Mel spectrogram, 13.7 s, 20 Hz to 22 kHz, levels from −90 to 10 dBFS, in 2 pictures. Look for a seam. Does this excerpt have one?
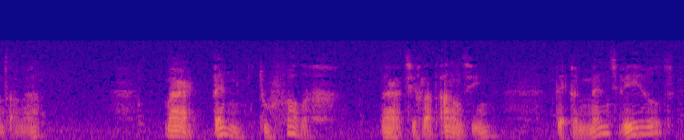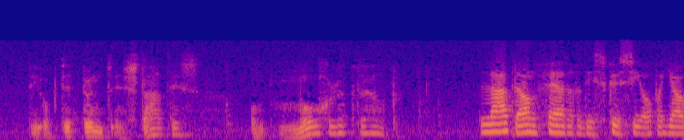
yes; 6 cuts; at 2.1 s, 5.7 s, 6.2 s, 7.6 s, 9.6 s, 12.0 s

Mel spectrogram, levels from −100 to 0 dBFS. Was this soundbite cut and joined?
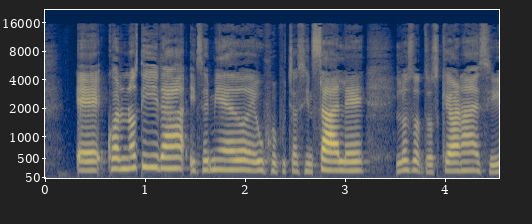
yes; 4 cuts; at 0.9 s, 1.5 s, 2.7 s, 3.5 s

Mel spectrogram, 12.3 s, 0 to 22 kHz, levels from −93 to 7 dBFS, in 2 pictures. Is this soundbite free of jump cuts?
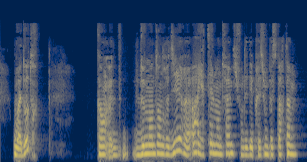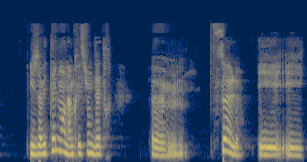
yes; 0 cuts

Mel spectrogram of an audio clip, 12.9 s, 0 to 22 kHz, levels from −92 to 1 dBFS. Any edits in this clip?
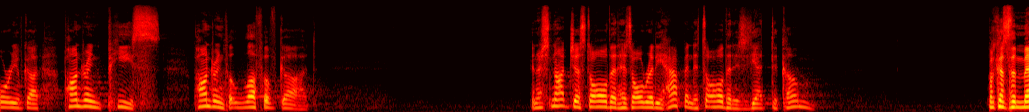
no; 0 cuts

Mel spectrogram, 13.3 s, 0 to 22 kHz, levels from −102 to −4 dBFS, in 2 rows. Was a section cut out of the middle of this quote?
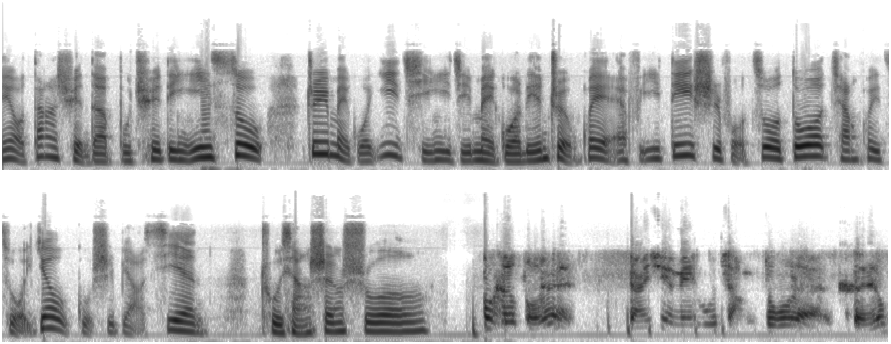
yes; 1 cut; at 9.9 s

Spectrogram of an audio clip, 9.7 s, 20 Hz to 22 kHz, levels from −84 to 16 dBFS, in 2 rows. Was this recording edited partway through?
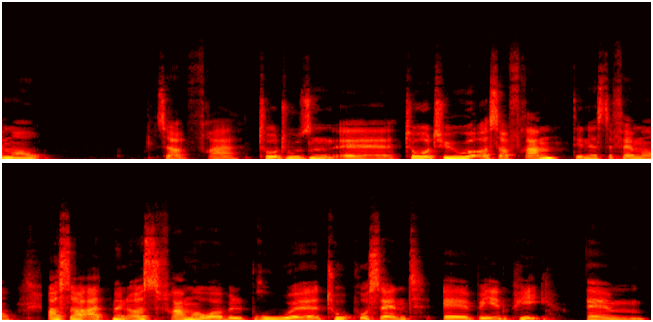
yes; 2 cuts; at 3.0 s, 5.2 s

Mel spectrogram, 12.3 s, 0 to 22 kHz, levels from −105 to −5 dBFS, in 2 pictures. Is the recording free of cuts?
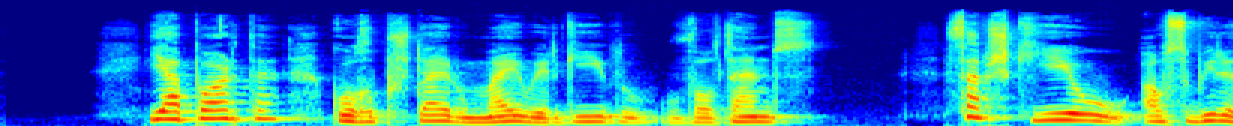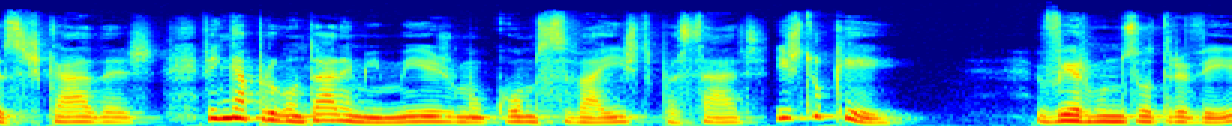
no; 1 cut; at 10.0 s

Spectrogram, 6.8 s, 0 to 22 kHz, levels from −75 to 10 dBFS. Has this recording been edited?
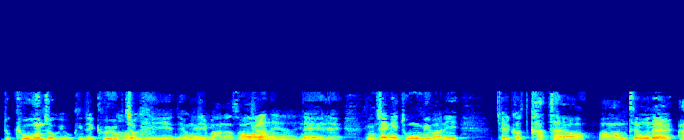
no; 0 cuts

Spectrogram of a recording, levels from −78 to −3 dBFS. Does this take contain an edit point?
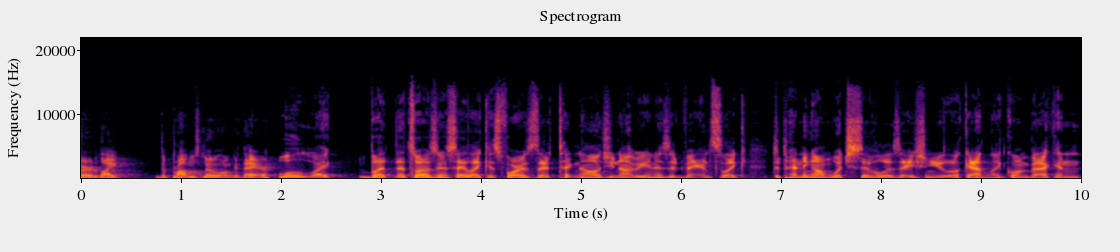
no; 0 cuts

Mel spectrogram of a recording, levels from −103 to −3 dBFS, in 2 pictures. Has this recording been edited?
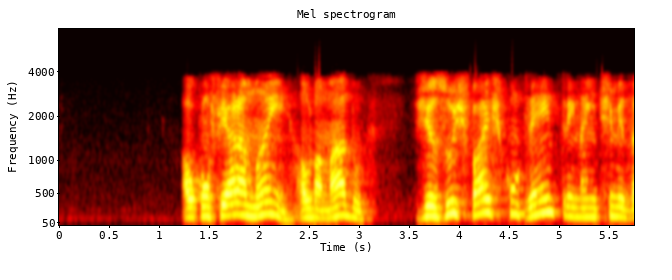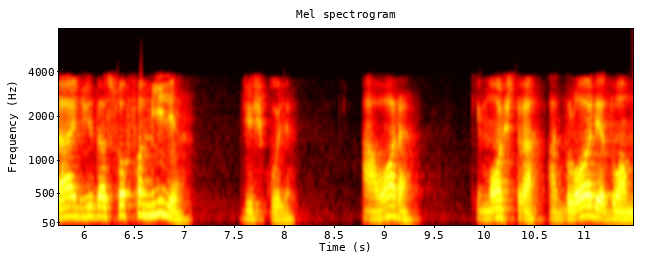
yes; 3 cuts; at 2.6 s, 4.7 s, 8.5 s

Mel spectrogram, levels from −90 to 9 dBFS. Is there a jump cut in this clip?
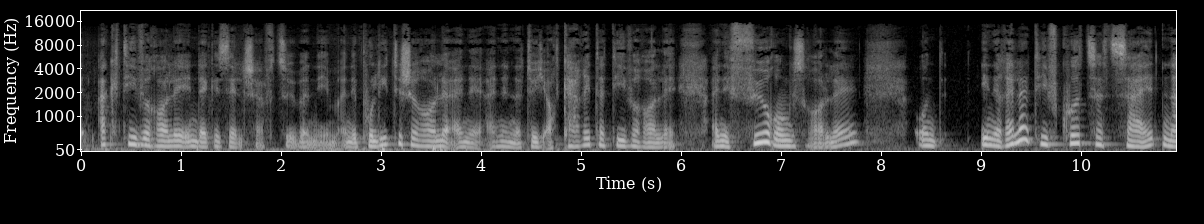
no; 0 cuts

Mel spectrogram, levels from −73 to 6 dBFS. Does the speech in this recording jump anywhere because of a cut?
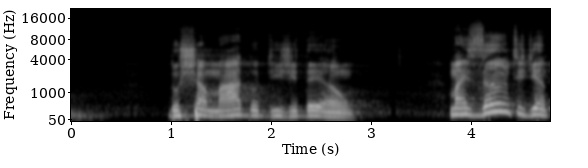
no; 0 cuts

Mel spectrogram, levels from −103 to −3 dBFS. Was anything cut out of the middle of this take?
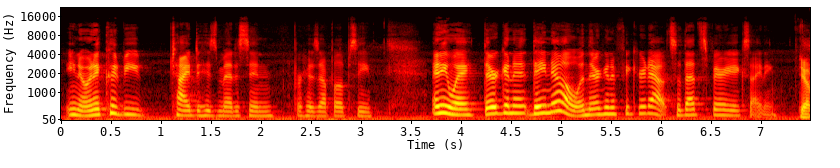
no; 0 cuts

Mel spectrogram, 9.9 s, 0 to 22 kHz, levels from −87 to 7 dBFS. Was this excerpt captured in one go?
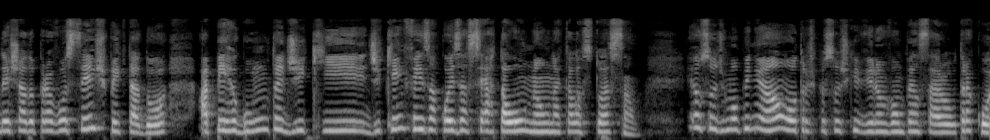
yes; 0 cuts

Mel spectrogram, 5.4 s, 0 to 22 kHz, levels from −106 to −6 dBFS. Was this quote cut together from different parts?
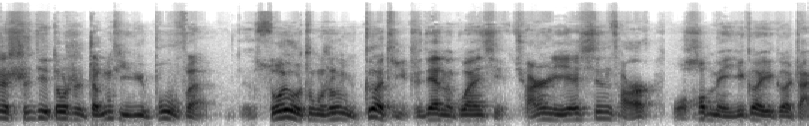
yes; 1 cut; at 4.4 s

